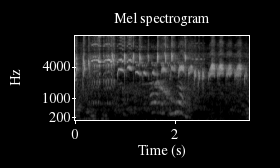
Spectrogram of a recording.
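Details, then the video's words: Jongkangan, one wild and one caged, singing against each other: rapid bright chirps and short whistled phrases, some notes sliding down steeply, delivered in a busy, nonstop stream. "Adu Gacor Jongkangan Liar VS Jongkangan Sangkar"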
